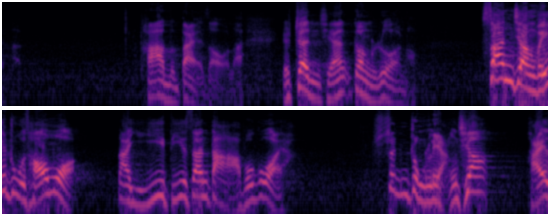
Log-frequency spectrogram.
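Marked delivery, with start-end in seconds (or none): none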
